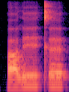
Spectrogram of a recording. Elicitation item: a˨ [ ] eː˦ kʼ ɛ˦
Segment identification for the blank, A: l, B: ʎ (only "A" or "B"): A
